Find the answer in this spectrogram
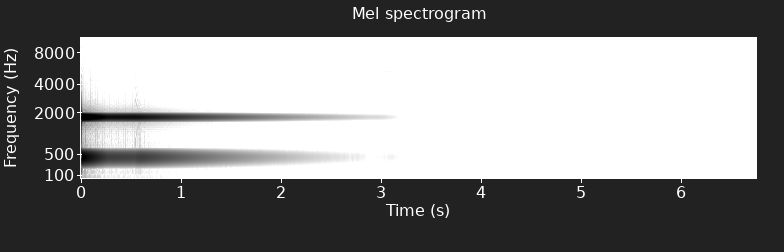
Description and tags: Sonido de un xilófono sintetizado, basado en:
